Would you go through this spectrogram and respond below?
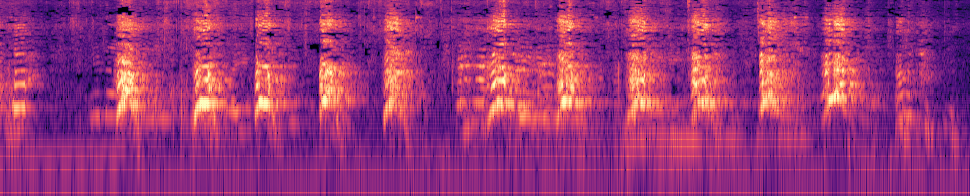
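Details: Miniature Pinscher meeting an American Bully, with a steady run of about a dozen short, sharp barks roughly every half second, fairly even in loudness throughout.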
